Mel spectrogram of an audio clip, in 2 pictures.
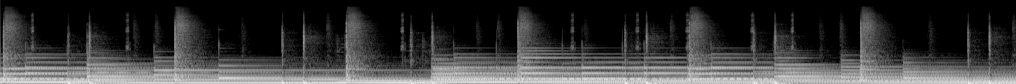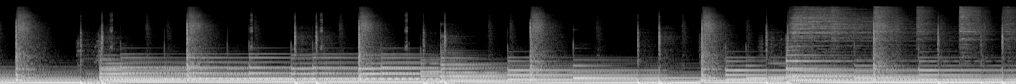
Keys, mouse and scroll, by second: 0.2 shift+click, 0.7 g, 1.4 e, 4.0-5.1 middle drag, 5.1 g, 6.3 click, 6.4-6.7 middle drag, 6.9-7.3 middle drag, 7.3 shift+click, 7.8 shift+click, 8.0-9.5 middle drag, 10.6 Delete, 11.5-12.5 middle drag, 12.5 click, 12.7-13.3 middle drag, 13.3 shift+click, 13.5 middle click, 14.1 shift+click, 14.6-15.1 scroll up 1, 15.1 Delete, 15.7-18.2 middle drag, 19.0 scroll down 3, 19.1-19.8 middle drag, 19.8 scroll up 1, 20.0-20.3 middle drag.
